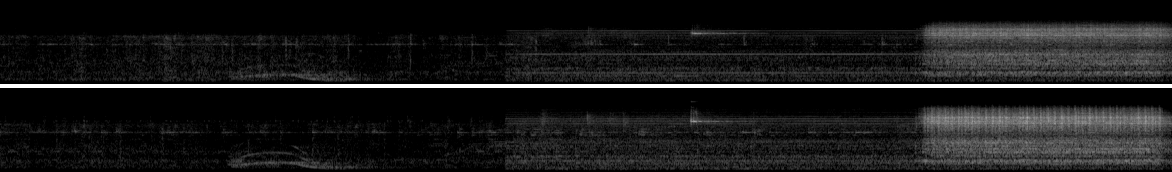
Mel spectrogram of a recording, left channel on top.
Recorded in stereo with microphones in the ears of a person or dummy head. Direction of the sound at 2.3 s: 45° right (ahead or behind).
